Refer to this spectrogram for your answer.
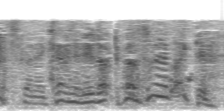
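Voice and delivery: a light put-on Scottish accent, rolling the r's. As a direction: play a canny Scot from Aberdeen, lightly. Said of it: "that delightful Scottish accent you sometimes assume".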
